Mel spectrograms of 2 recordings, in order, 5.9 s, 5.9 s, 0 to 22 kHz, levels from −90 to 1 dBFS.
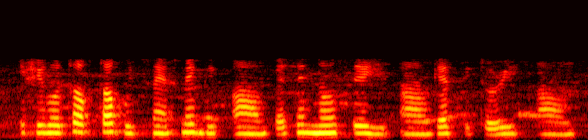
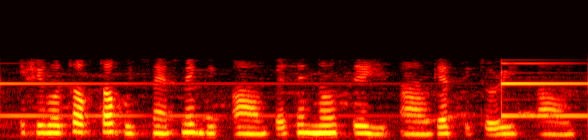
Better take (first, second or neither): first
